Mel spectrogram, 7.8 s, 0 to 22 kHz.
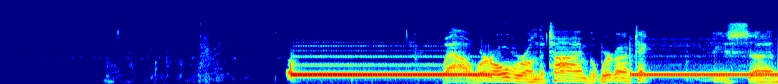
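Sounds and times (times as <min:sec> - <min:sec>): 
telephone dial tone: 0:02.9 - 0:04.8, 0:06.3 - 0:07.7
speech: 0:05.0 - 0:07.7.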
